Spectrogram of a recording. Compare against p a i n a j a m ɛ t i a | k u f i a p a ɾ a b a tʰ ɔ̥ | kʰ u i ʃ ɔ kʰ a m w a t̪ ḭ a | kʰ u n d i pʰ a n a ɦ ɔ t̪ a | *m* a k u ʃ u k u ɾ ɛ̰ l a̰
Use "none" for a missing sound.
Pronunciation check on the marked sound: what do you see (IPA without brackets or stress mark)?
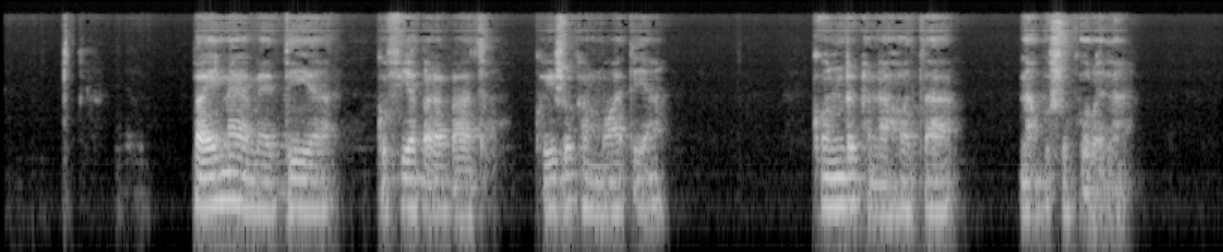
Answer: n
